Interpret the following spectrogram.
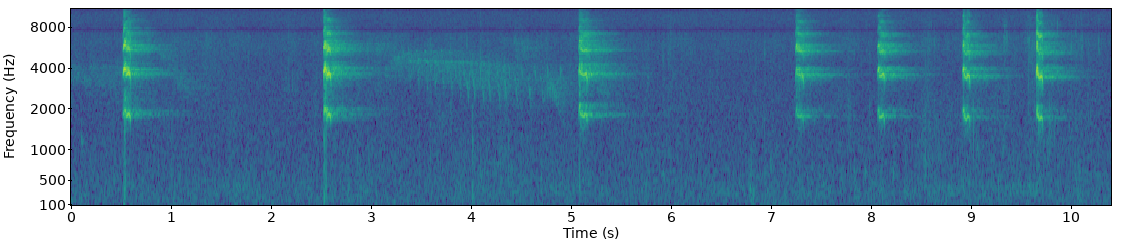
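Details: At Wildpark Frankfurt/Oder, prairie dogs call in crisp, high, barking chirps. Widely spaced notes at first, one trailing a soft descending tail, then a quicker cluster of four closely spaced chirps toward the end.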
